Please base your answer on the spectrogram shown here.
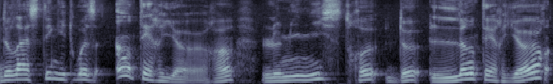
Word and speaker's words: intérieur: And the last thing, it was intérieur. Hein? Le ministre de l'intérieur. Intérieur, you will write it like E-N. Remember, it's a nasal, so everything is going in the nose. You don't pronounce any N.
